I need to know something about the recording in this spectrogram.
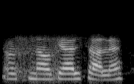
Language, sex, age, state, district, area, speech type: Dogri, female, 18-30, Jammu and Kashmir, Jammu, rural, conversation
